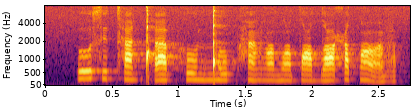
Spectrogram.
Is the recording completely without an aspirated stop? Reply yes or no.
no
